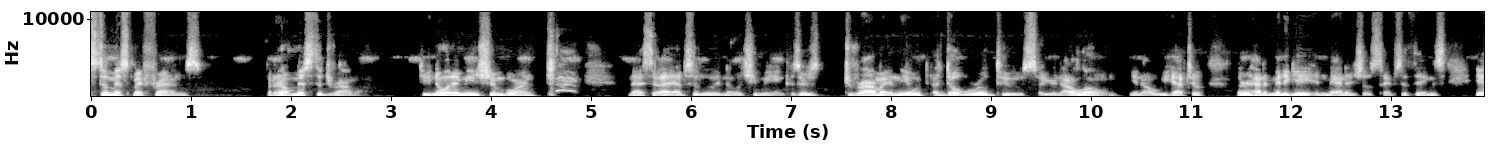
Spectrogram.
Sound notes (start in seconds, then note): 3.3 laughs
